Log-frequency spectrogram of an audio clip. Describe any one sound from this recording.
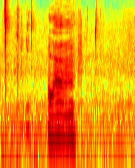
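A middle-aged man speaks briefly and casually close by.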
